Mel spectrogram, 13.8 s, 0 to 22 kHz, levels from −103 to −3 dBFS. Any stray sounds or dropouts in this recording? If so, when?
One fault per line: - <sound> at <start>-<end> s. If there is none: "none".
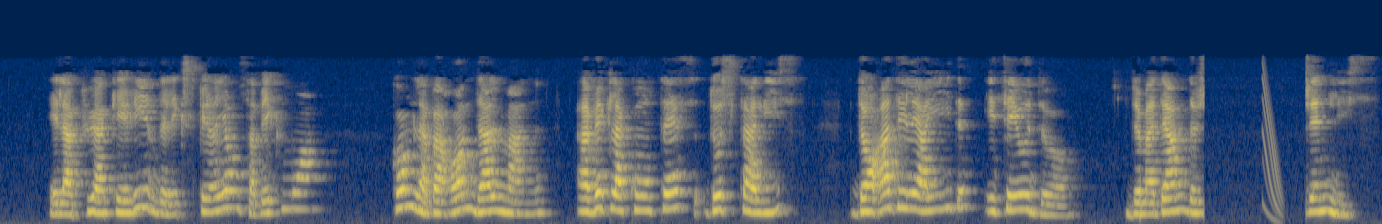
- chirp at 12.6-12.9 s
